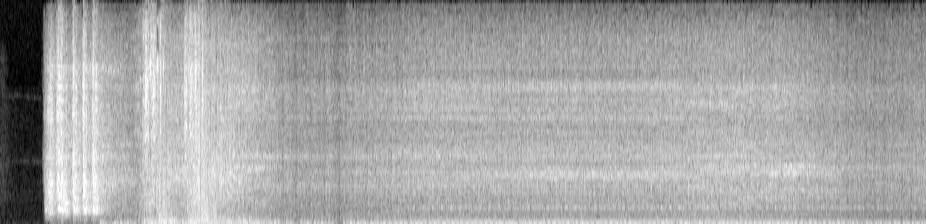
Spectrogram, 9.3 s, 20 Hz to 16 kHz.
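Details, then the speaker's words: Kawasaki ZRX-1200 with Keihin CVK carbs cleaned of packed ethanol deposits: catches after a few cranks into an uneven, loping, stumbling idle; cylinders 2 and 3 seemed not to fire; diagnosed as a lean carb jetting issue. "All right, folks, so this is definitely a jetting issue."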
